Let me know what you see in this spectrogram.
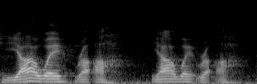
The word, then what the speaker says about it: Yahweh: Unfortunately, there's no J sound in Hebrew. It's not Jehovah, it's the word Yahweh. We don't know how to pronounce Yahweh. There's no vowel pointing on it. It's Y-H-W-H, roughly transliterated into English.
